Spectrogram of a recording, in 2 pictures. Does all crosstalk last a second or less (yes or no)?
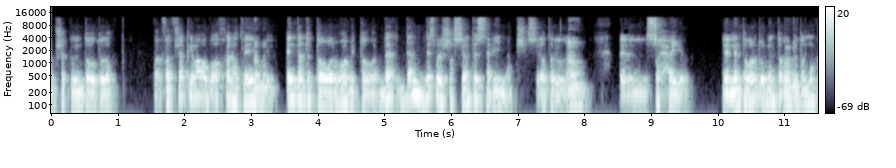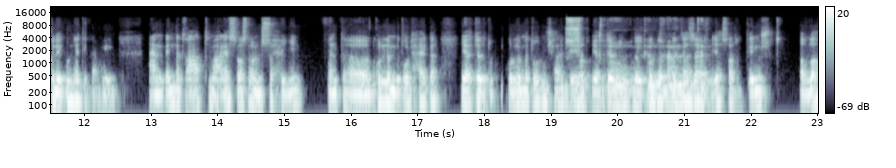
no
